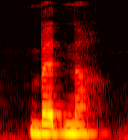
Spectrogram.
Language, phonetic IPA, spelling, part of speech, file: Czech, [ˈbɛdna], bedna, noun, Cs-bedna.ogg
- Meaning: 1. box, crate (container) 2. television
